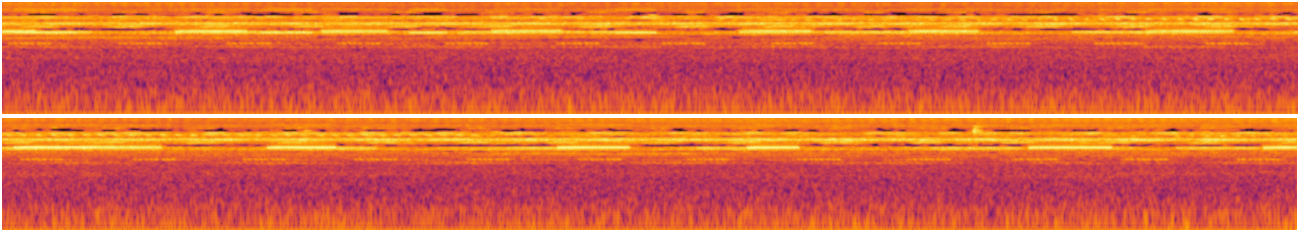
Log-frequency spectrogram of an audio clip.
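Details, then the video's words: Gentle chirping of crickets in a park in the evening: high shimmering trills pulsing in quick repeated bursts, intensity swelling now and then, with a quiet constant hiss behind them. "Cricket Sounds in a Peaceful Park"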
